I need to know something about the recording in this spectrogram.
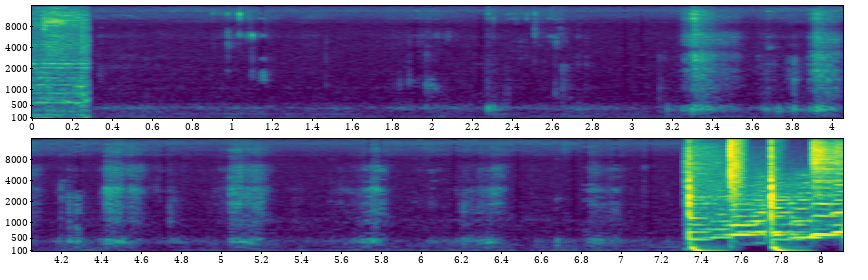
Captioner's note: munching on milk chocolate in the background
